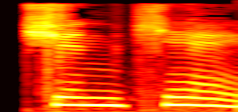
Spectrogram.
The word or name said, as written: chinkiang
